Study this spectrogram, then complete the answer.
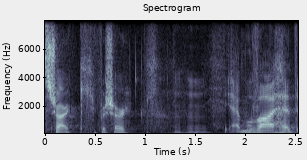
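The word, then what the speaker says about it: Movahed: Yeah, Muvahed is of course the correct pronunciation.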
